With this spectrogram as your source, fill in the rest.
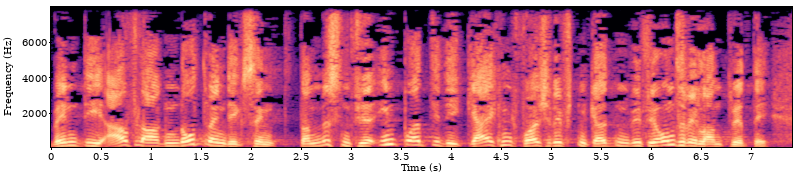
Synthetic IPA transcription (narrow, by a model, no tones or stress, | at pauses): vɛndiːʔa̰ʊflaːɡŋ̩noːtvɛndɪçsɪnt | d̥anmʏsn̩fyːɐʔɪmpɔɐtədiːɡ̥laɪçn̩foːɐʃʁɪftn̩ɡ̥ɛltn̩viːfyːɐʊnzəʁəlantv̥ɪɐtə̰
